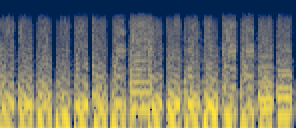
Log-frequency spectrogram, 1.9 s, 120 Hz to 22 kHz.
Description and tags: Hard synth C minor 130 BPM
Hard bass synth with stereo delay and distortion. Made with Waves FlowMotion.
electro, rave, synth-loop, techno, bass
